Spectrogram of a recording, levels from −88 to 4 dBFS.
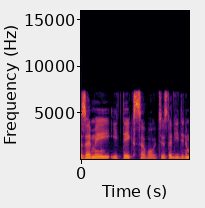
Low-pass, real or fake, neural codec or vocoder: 7.2 kHz; real; none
